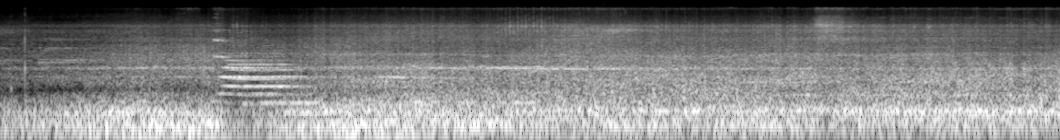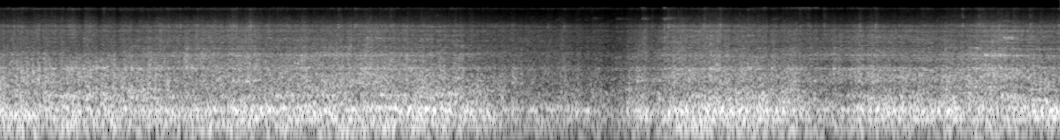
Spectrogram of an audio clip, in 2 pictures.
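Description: Diesel-hauled passenger train passing close at speed: a steady loud rumble with the clickety-clack of wheels over the rail joints. The locomotive sounds a short pulsing signal about two seconds in.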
